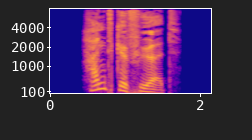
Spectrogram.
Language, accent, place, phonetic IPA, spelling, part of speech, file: German, Germany, Berlin, [ˈhantɡəˌfyːɐ̯t], handgeführt, adjective, De-handgeführt.ogg
- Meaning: 1. handheld 2. hand-guided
